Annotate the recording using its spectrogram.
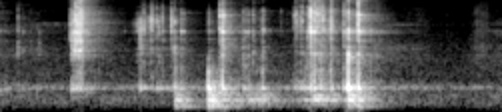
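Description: A glass jar clinks down onto a wooden table.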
